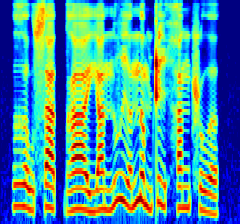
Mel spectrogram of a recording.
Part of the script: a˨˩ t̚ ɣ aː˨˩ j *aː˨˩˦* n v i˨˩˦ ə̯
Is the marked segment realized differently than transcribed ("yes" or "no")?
yes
